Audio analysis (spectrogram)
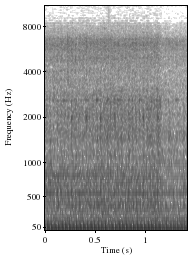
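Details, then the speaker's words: Hyundai Verna 1.6 diesel after the belt tensioner was replaced with a Hyundai original part; steady idle with an even low throb, now silent with no squeal, rattle or chirp from the belt drive. "अभी कुछ आवाज नहीं करता एकदम silent"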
